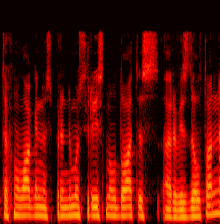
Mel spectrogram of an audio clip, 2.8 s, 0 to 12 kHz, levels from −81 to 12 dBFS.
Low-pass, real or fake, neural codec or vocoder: 7.2 kHz; real; none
